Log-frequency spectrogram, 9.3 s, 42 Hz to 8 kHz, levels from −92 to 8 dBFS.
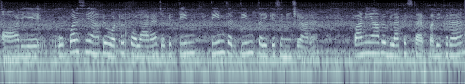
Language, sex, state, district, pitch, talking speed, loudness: Hindi, female, Chhattisgarh, Raipur, 225 Hz, 200 wpm, -14 LUFS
